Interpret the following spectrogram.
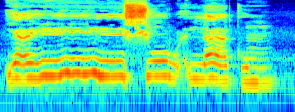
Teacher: Okey, huruf shim jaga makhraj, dan ra ini bila dia mati tebal tuan-puan, kerana huruf sebelumnya baris depan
